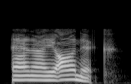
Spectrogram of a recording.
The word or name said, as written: anionic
